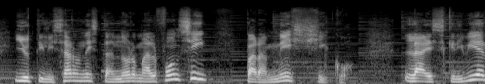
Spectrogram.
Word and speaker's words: México: So when the name of Mexico was written , the sound was simply represented as an X. It was still pronouncing Méshico.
